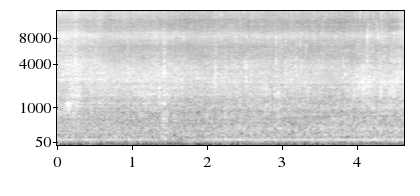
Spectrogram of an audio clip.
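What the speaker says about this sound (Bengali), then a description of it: "এখন ঝোল দিয়ে দেবো" Broth is poured into a pan of frying meat curry, giving a steady watery gush over constant sizzling. A brief clatter comes near the start.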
